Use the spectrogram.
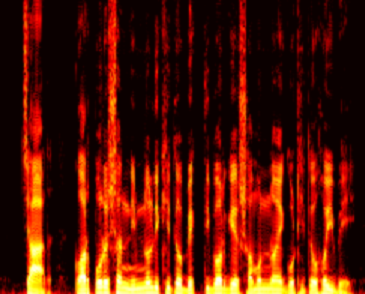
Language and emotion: Bengali, neutral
